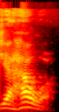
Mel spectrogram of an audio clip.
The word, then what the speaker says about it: Yahweh: The right syllables, but not the right pronunciation. So it's Yahweh.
